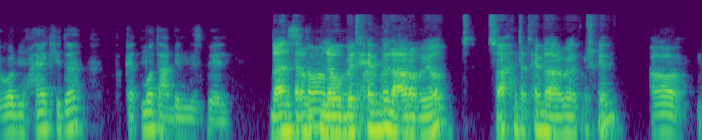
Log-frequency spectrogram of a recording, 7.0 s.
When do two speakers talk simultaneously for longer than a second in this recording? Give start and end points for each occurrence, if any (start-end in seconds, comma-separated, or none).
2.8-4.3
